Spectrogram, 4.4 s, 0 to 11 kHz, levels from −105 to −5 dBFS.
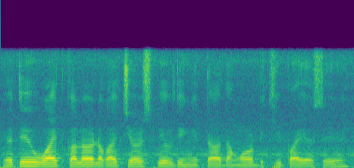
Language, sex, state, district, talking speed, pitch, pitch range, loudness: Nagamese, male, Nagaland, Dimapur, 150 wpm, 120 Hz, 115-130 Hz, -18 LUFS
